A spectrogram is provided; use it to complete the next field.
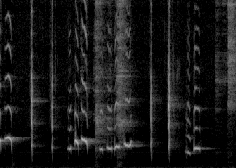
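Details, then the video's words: Pet cockatiel training whistles: an opening held note, scattered sharp chirps, and short wavering whistled phrases over faint background noise. "Training Cockatiel to singing"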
